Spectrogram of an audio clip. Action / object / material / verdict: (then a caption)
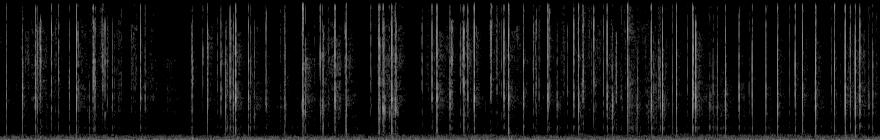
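tap / ceramic floor tile / ceramic / none. Long white acrylic nails tap and scratch quickly across the surface of solid ceramic floor tiles, heard up close. It makes a rapid, uneven run of sharp, bright clicks with scratchy texture and almost no ring, over a faint low hum.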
